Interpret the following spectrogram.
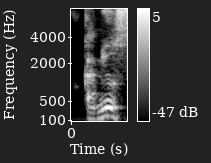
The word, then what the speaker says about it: Camus: Albert Camus, escribe Albert Camus, ¿no? Camus se pronuncia.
